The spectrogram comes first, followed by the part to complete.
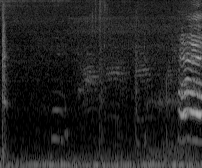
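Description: A pause in a man's speech: quiet room tone with a few very faint short sounds. His voice starts again near the end with a rising syllable.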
